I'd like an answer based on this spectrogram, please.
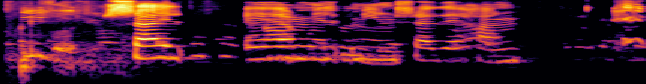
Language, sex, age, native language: Icelandic, male, 8, Icelandic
